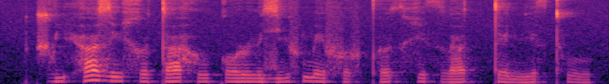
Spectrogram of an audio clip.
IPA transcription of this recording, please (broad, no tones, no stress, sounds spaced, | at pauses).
t͡ʃ ṳ j h ɐ z i x ɵ t ɐ h u k o ɹ ɨ zʲ ʉ f m e f ɵ f pʰ ɵ θ x i θ l ɐ tː e nʲ e θ tʰ u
